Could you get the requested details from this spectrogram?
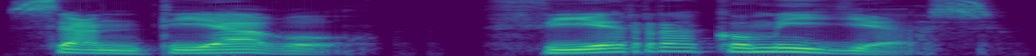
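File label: "Santiago cerrar comillas", Spanish, male; mekanta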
